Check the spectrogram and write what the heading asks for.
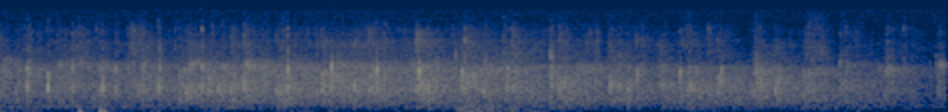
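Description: An audience claps steadily for several seconds in a loud round of applause for the Lord, a dense patter of many hands blending into continuous applause at a fairly even loudness, easing slightly at the end.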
